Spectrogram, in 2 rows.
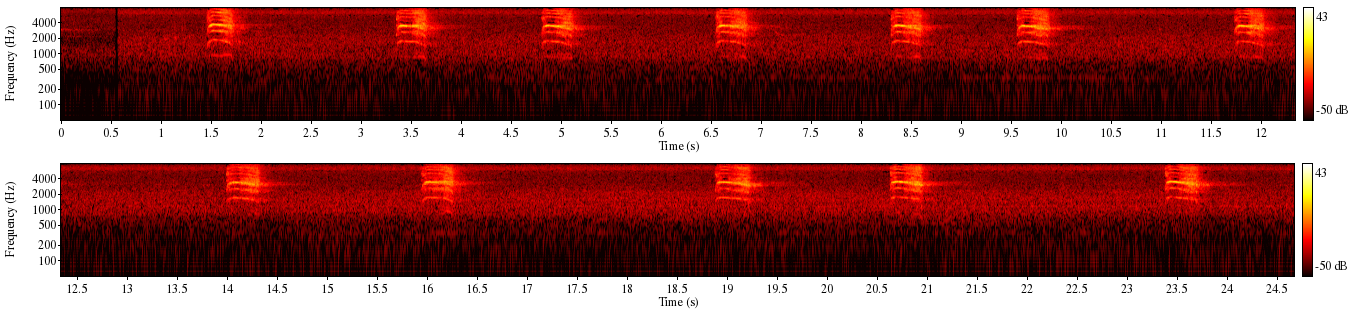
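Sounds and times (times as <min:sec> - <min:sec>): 
blue jay call: 0:01.4 - 0:02.1, 0:03.4 - 0:04.0, 0:04.8 - 0:05.4, 0:06.6 - 0:07.2, 0:08.3 - 0:08.9, 0:09.6 - 0:10.2, 0:11.7 - 0:12.4, 0:14.0 - 0:14.7, 0:15.9 - 0:16.6, 0:18.9 - 0:19.6, 0:20.6 - 0:21.4, 0:23.4 - 0:24.1.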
